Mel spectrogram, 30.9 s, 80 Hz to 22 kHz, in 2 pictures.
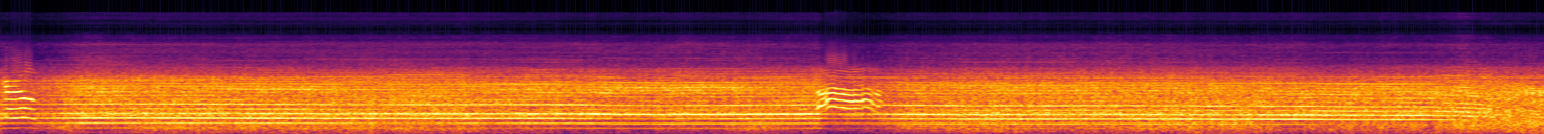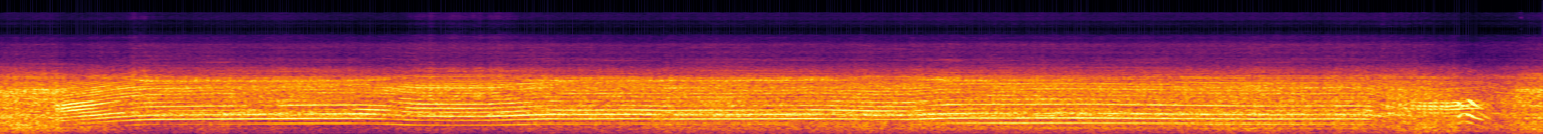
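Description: Honda PA50II Hobbit moped's small two-stroke single-cylinder engine running at a steady speed under way. Its pitch sags about halfway through and then climbs back, with brief wavers about a quarter and two-thirds of the way in.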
